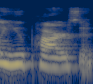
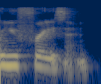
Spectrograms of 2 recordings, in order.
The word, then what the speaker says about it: Upharsin: And what it says is, Mene, mene, tekel, upharsin, or euphrasin, right? I've heard it pronounced either way.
